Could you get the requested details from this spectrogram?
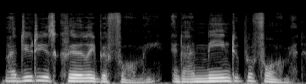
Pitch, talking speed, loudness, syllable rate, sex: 135 Hz, 235 wpm, -16 LUFS, 5.9 syllables/s, male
